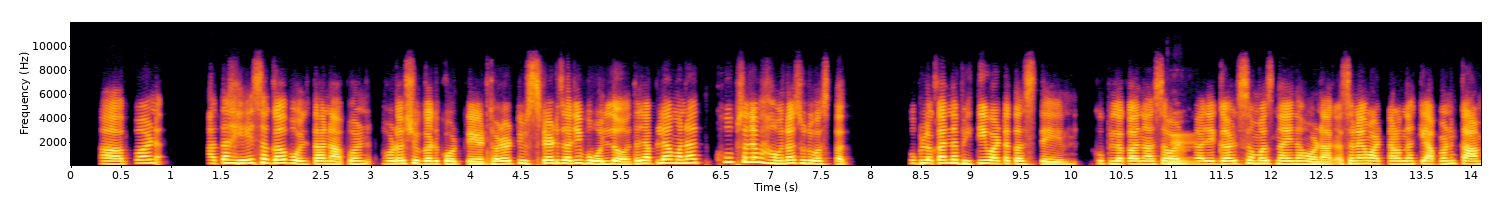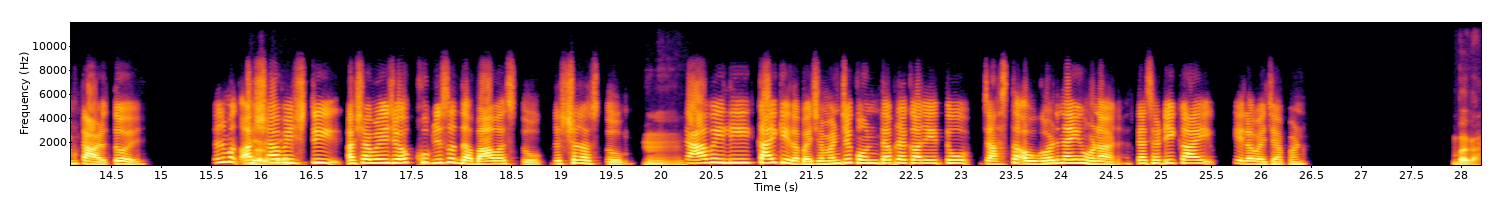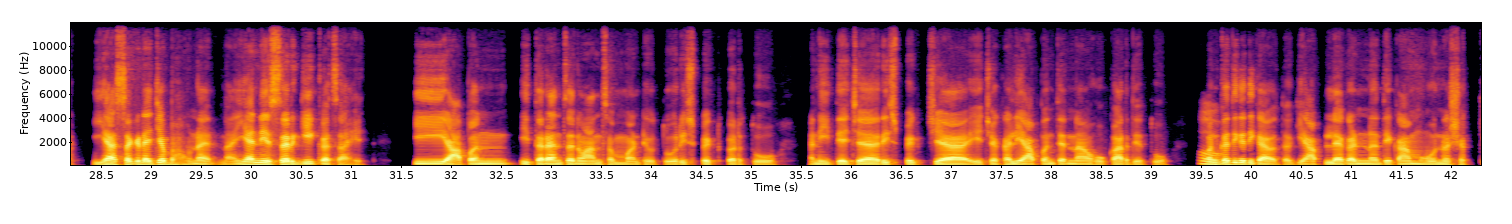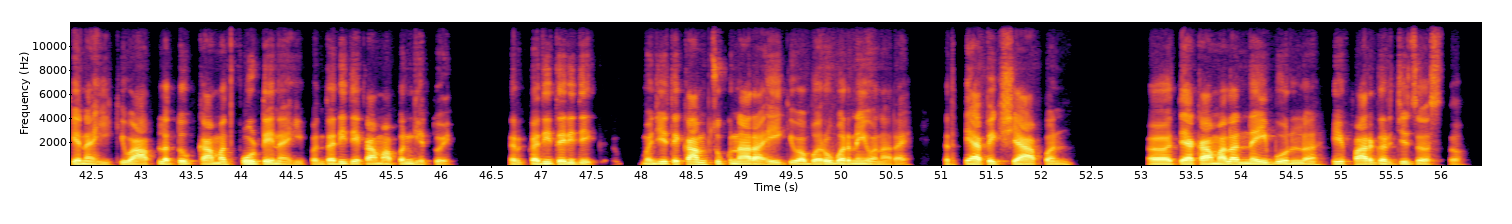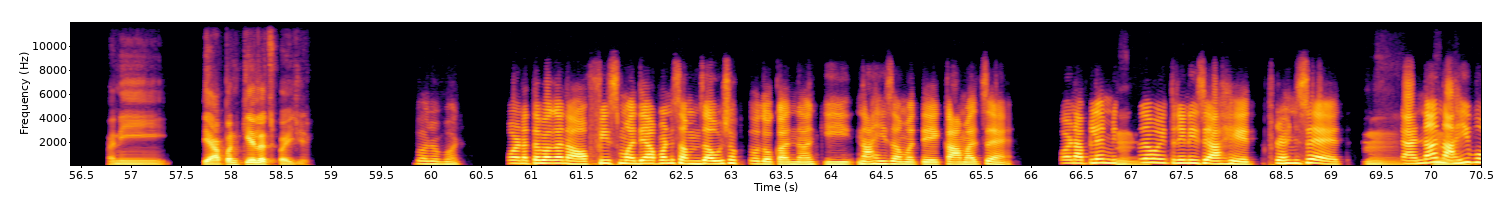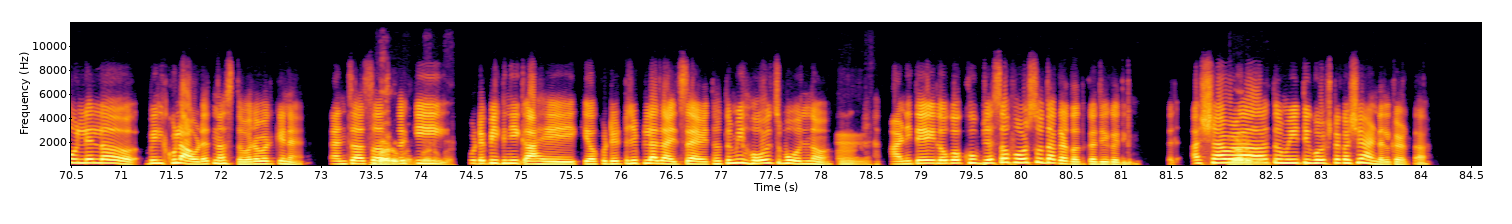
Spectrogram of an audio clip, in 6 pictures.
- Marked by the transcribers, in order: in English: "शुगर कोटेड"; in English: "ट्विस्टेड"; tapping; in English: "फॉर्टे"; in English: "फ्रेंड्स"; other noise; in English: "हँडल"
- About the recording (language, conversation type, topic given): Marathi, podcast, तुला ‘नाही’ म्हणायला कधी अवघड वाटतं?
